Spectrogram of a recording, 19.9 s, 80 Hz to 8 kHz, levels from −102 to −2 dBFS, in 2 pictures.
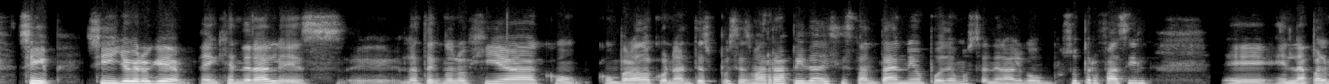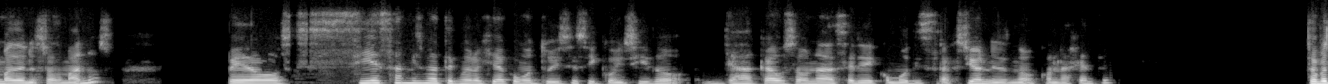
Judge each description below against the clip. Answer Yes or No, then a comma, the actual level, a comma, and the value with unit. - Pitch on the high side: No, medium, 160 Hz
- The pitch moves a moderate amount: Yes, average, 4.3 semitones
